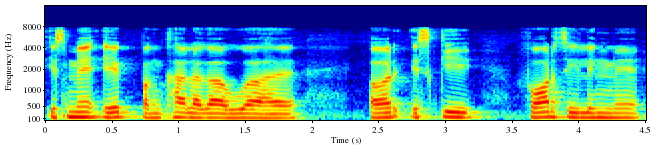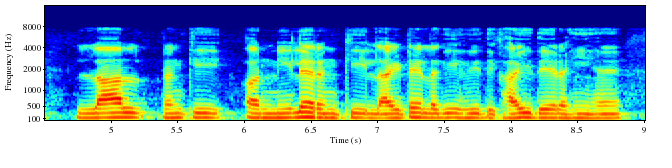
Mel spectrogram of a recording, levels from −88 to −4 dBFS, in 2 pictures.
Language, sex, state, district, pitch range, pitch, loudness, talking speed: Hindi, male, Uttar Pradesh, Lalitpur, 135-150 Hz, 140 Hz, -17 LUFS, 165 wpm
